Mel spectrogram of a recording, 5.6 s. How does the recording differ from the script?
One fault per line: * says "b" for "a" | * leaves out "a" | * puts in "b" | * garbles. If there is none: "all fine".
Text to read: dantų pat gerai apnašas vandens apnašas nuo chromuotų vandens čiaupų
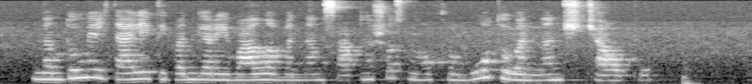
* puts in "milteliai taip"
* says "valo" for "apnašas"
